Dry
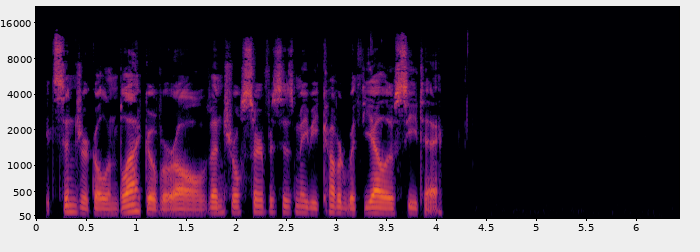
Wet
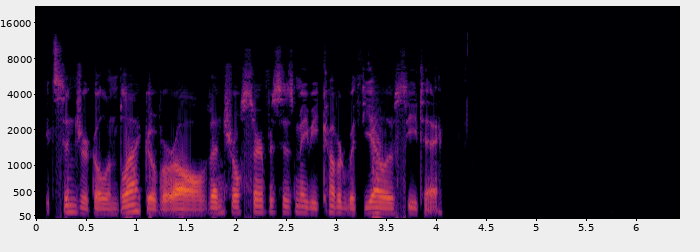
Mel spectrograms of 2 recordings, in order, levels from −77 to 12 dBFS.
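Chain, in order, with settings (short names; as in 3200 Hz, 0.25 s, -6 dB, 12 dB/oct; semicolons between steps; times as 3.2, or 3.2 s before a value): one-sided fold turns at -15.5 dBFS; 1.23–2.89 bell 610 Hz +8.5 dB 0.75 oct; treble ducked by the level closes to 1400 Hz, closed at -16 dBFS; gain -4 dB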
